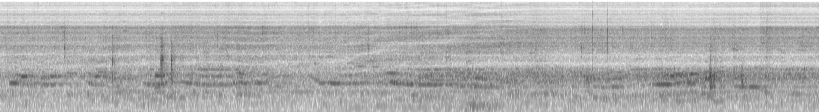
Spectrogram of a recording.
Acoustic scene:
restaurant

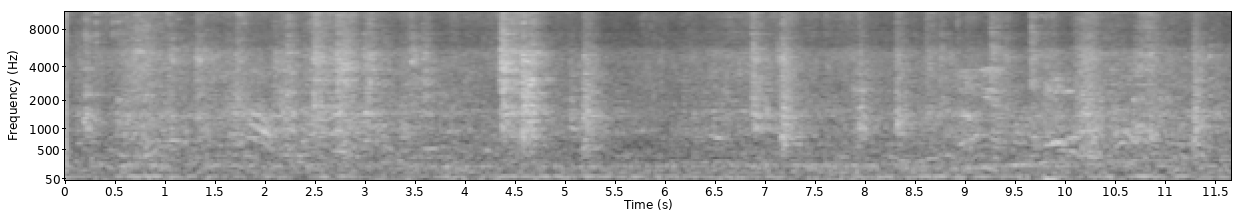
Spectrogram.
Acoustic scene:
restaurant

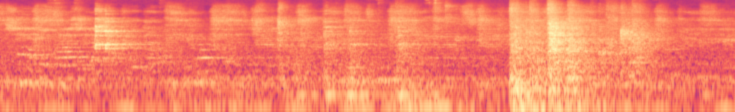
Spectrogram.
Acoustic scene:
cafe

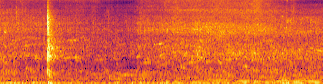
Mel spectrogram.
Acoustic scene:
residential area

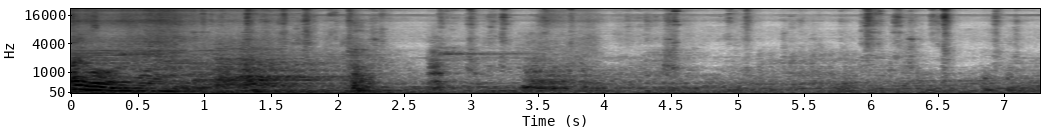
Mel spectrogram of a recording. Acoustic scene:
elevator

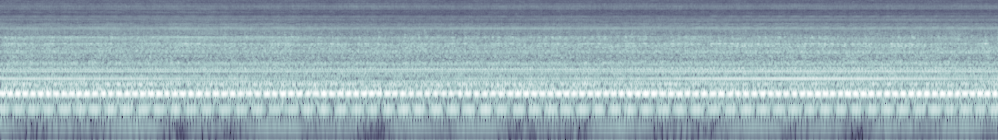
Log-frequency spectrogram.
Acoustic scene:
kitchen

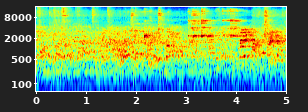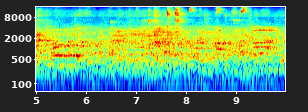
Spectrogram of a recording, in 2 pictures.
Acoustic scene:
crowded indoor space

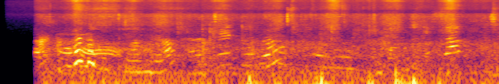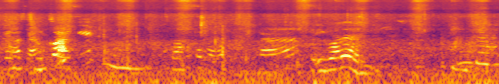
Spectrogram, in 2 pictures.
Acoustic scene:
park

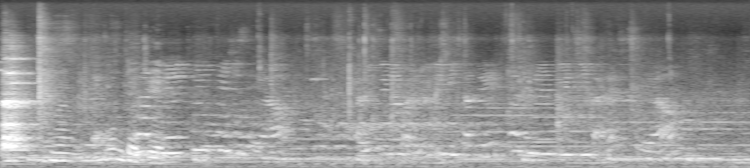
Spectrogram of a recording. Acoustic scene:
crowded indoor space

